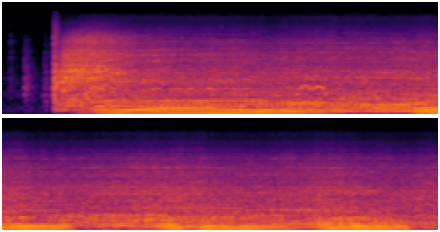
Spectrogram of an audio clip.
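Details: Hoover vacuum cleaner, hoovering: motor spins up into a rough, wavering drone that surges up and down; it runs noisily.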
